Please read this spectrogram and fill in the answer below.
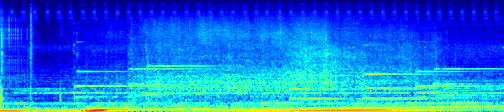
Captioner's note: crickets chirping; engine humming; pensive music continues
